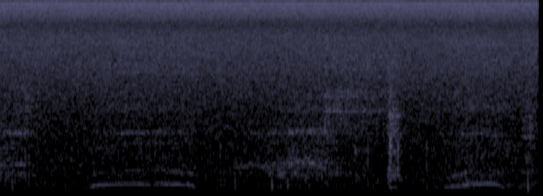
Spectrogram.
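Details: Snoring from a sleeping person.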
